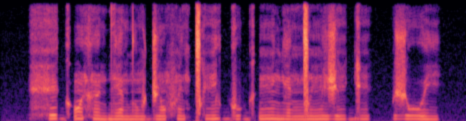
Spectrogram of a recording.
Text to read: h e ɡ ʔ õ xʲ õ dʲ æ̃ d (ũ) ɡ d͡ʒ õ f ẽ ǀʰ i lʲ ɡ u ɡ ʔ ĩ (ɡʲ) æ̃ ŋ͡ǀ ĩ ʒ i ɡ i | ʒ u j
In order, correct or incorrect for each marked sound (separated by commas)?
correct, correct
